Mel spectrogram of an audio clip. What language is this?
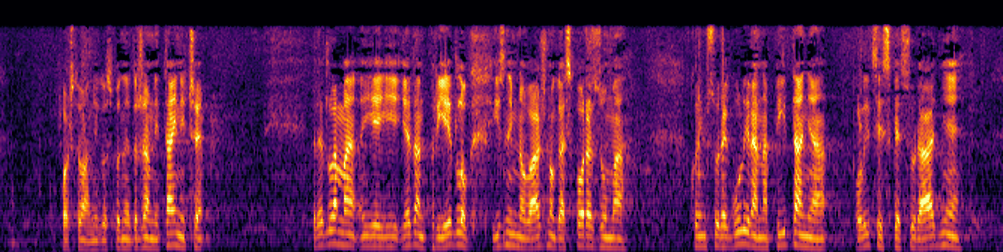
Croatian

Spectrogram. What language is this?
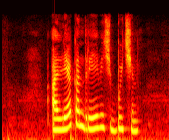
Russian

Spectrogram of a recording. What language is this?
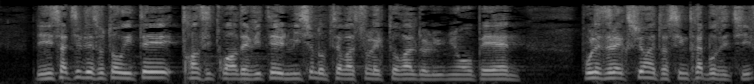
French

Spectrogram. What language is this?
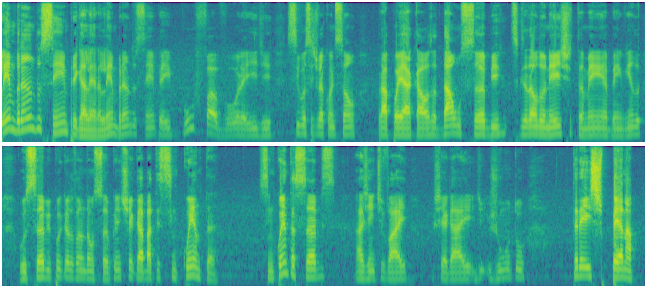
Portuguese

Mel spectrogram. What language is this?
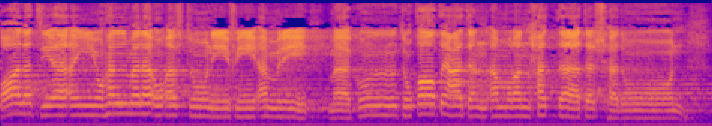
Arabic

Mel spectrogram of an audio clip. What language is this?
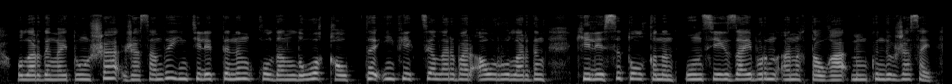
Kazakh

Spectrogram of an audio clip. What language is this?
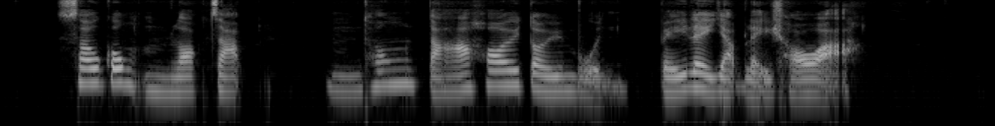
Cantonese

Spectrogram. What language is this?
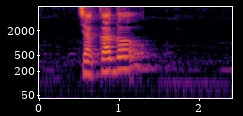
Santali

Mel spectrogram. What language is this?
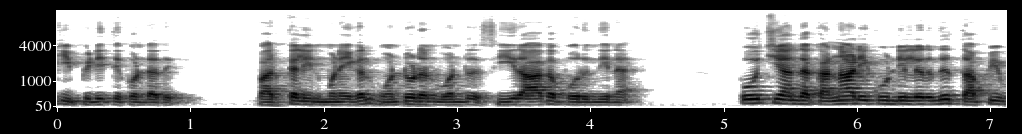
Tamil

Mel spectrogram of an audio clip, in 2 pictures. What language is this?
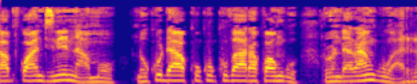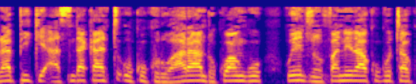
Shona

